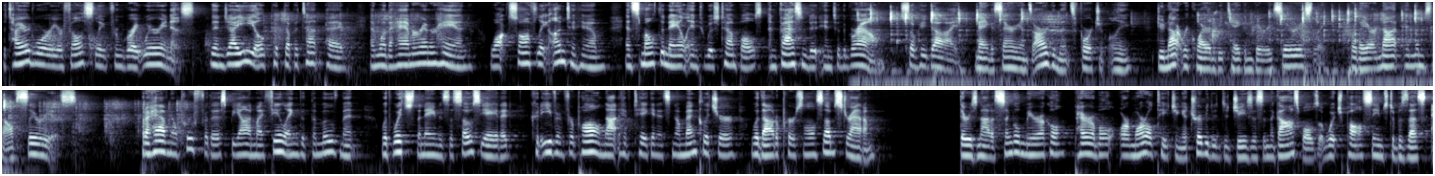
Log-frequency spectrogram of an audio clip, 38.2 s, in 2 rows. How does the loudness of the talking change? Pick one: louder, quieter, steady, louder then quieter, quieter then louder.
steady.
